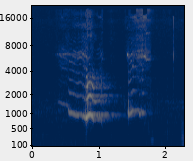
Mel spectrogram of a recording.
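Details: Long-coated German Shepherd puppy indoors, giving a drawn-out whining whimper that rises then wavers, followed by a shorter second whine; quiet room with a faint bump at the end.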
